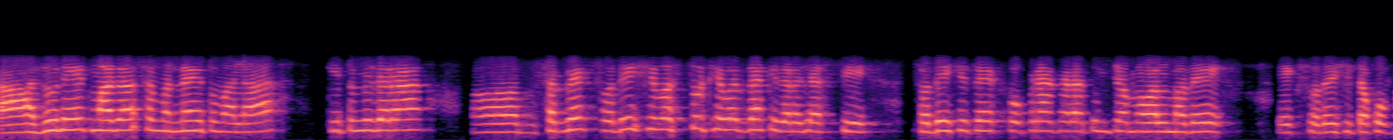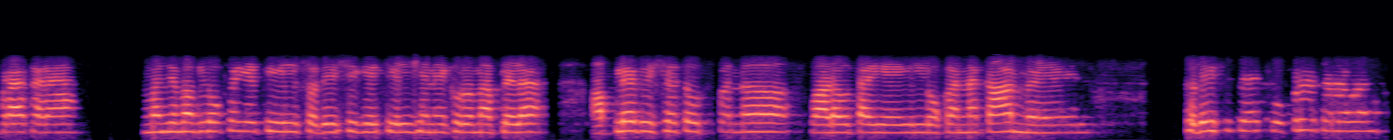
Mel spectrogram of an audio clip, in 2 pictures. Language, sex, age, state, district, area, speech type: Marathi, female, 45-60, Maharashtra, Nanded, rural, conversation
